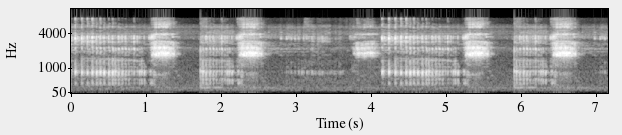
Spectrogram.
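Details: A koala bellows in raspy, snoring rattles broken by loud, bright grunting bursts, repeated in a steady cycle.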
